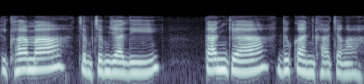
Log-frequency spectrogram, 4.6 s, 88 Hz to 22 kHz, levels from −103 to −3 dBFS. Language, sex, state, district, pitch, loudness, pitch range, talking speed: Wancho, female, Arunachal Pradesh, Longding, 215 Hz, -17 LUFS, 185-230 Hz, 145 wpm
